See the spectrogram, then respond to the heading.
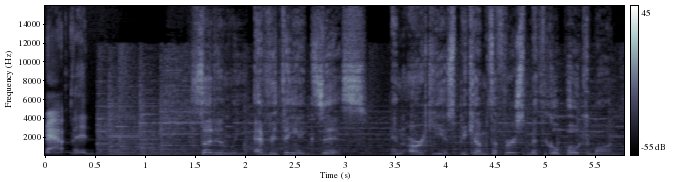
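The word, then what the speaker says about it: Arceus: Arcade. No, it's Arus. I know it's Archus, but I'm going to say Arus.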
